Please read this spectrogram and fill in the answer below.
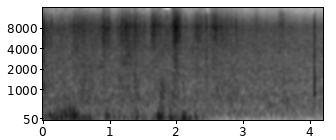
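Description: Footsteps on gravel and dry leaves: a few soft steps in the first two seconds or so, then quieter.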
